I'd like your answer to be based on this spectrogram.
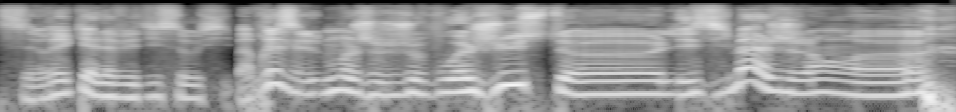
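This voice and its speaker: Ordinary pitch variation with a Belgian accent. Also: man, fairly high pitch for a man, moderate pace. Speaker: streamer, reality TV commentator. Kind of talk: casual chat on livestream. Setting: livestream with chat.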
